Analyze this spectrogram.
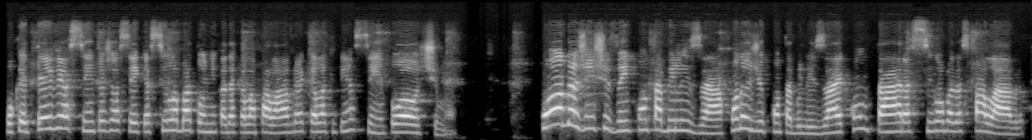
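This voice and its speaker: A woman teacher leads an online class over a video call. Her voice sits a little high, and she explains patiently, step by step, asking rhetorical questions and answering them herself. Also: animated, fairly quick, darkish tone.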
